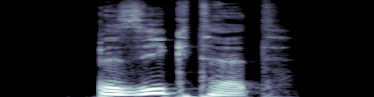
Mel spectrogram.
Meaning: inflection of besiegen: 1. second-person plural preterite 2. second-person plural subjunctive II
- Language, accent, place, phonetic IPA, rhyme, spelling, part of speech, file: German, Germany, Berlin, [bəˈziːktət], -iːktət, besiegtet, verb, De-besiegtet.ogg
